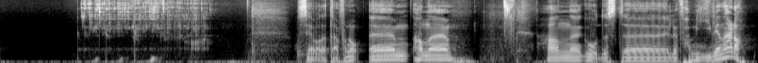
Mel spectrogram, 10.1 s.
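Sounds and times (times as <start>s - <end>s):
glass clinking: 1.0s - 2.8s
wine pouring into a glass: 1.0s - 2.9s
speech: 4.0s - 10.0s.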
